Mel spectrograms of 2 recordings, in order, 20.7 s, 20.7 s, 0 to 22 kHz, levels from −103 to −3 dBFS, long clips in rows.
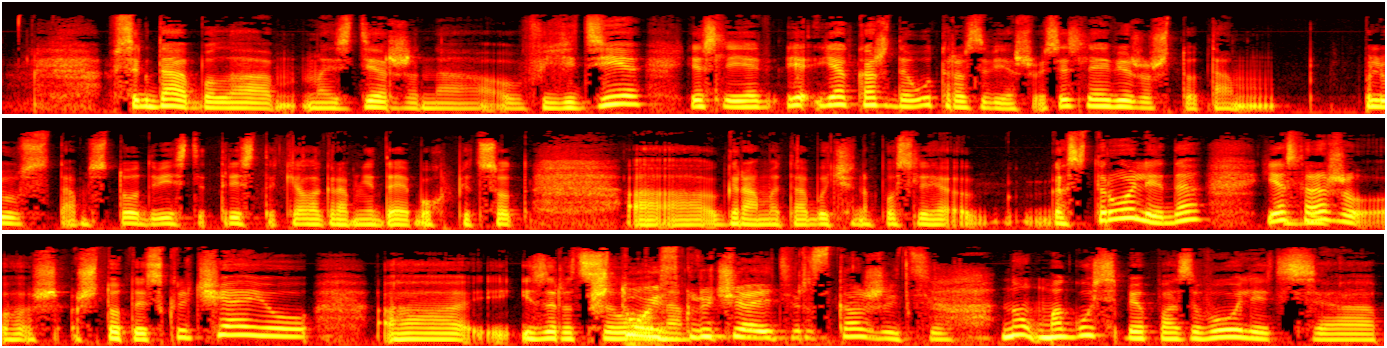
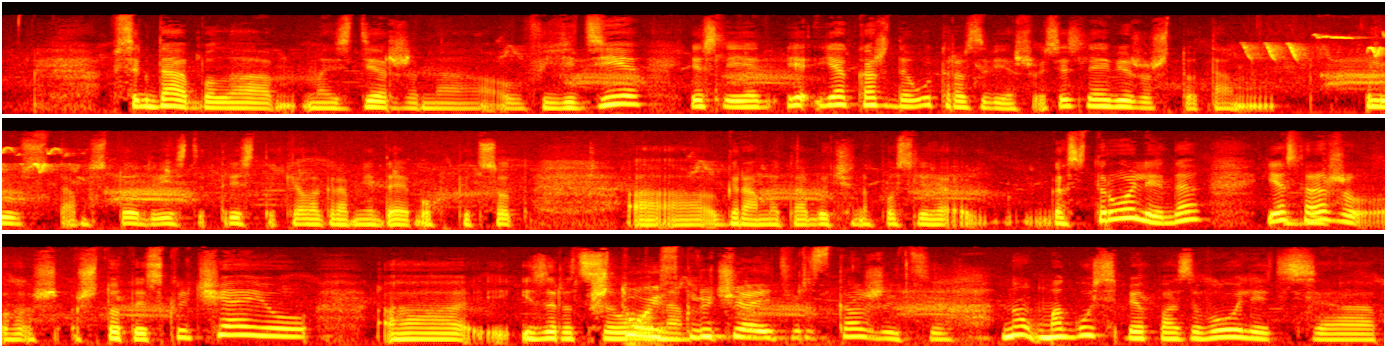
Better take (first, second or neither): first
